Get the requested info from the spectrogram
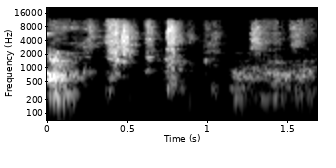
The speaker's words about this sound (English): Yeah, my dogs are about to get loud, by the way.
